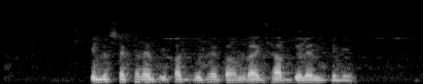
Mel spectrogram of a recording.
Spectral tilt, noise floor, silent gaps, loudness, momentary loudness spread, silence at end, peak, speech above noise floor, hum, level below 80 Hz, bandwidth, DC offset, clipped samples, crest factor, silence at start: -10 dB/octave; -64 dBFS; none; -20 LUFS; 5 LU; 0.7 s; -4 dBFS; 45 dB; none; -60 dBFS; 4.9 kHz; under 0.1%; under 0.1%; 18 dB; 0.9 s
